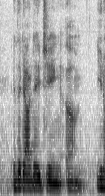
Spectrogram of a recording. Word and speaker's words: Tao Te Ching: It's pronounced Tao Te Ching, even though it starts with a T, T, C, and has a T and a T and a C.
